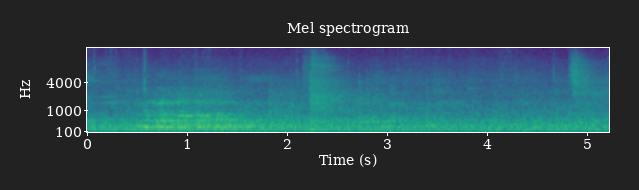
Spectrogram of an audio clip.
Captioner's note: attendees laugh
